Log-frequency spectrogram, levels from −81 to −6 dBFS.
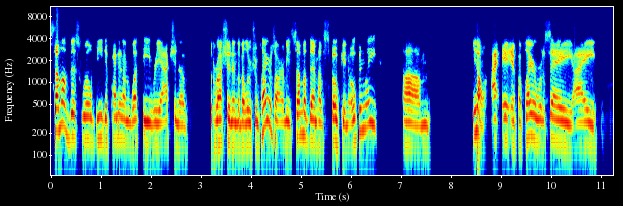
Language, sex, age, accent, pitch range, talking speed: English, male, 40-59, American, 150-225 Hz, 195 wpm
